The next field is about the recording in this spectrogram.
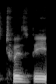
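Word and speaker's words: TWSBI: called twis Echo so it's twis be it's spelled weird T WSB and then Echo EC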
